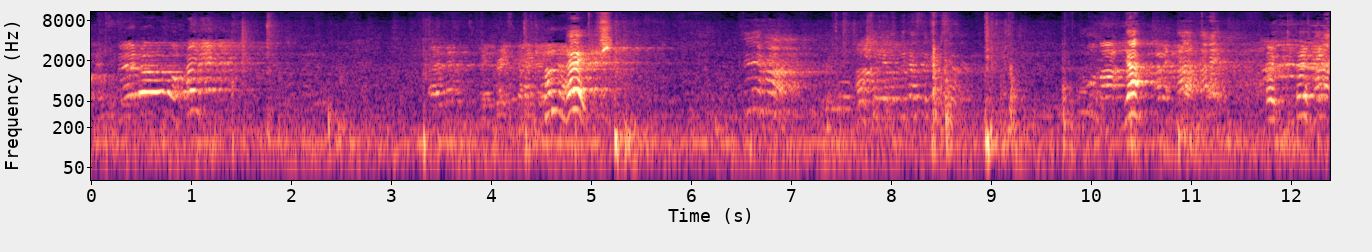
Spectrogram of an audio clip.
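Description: Players' shouts and calls ringing out in a large indoor soccer hall, with a few sharp thuds of the ball being kicked.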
